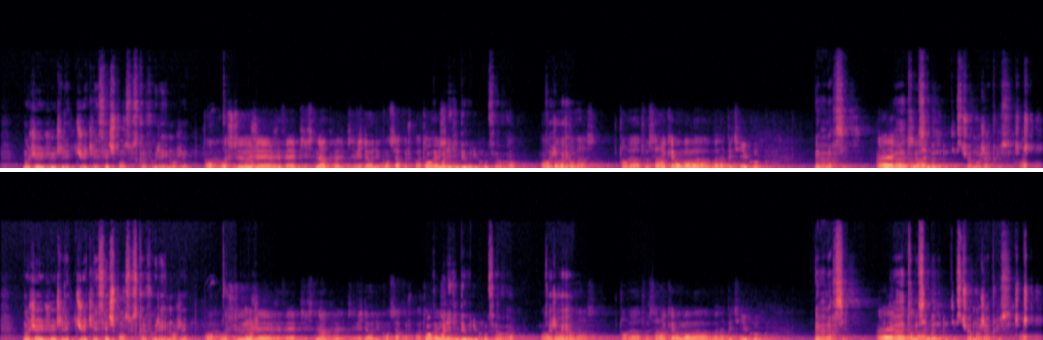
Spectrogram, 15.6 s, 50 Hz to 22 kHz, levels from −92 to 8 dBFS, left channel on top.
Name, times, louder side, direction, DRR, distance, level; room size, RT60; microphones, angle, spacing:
voice 1, 0.3-2.9 3.6-4.0 6.4-7.7 8.2-8.6 12.2-12.7 13.3-15.1, right 2 dB, 35° right, 0.7 m, -23 dB
voice 2, 3.1-6.7 7.6-7.8 8.1-8.8 9.3-11.5 13.1-13.9 14.7-14.9 15.3-15.4, left 1 dB, 65° left, 1.4 m, -22 dB
29.0 x 15.5 x 7.7 m
head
